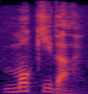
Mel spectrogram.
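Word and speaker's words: 먹히다: So this word, which means to be eaten, is originally pronounced mokida, but with this rule, the giot will become a kiet, so the verb is pronounced mokida.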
